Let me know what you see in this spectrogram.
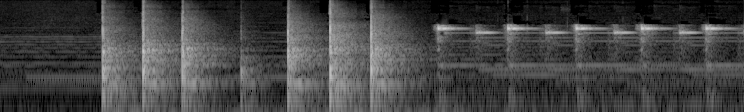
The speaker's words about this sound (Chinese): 急促的门铃声，伴随着抓狂的敲门声，阵阵响起。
